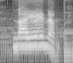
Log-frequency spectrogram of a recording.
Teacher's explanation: In mallayalam the nasal sound n produced by touching the tip of the tongue to the ridge of the teeth which is called dental only comes in the word's initial position.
